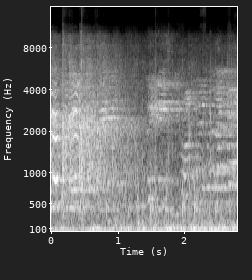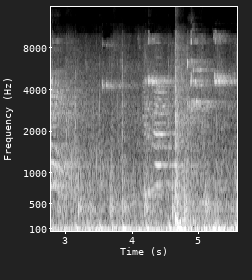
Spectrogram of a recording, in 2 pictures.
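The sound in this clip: A basketball is dribbled on the court during a women's game, giving a steady run of low, thudding bounces with faint squeaks and voices beneath.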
